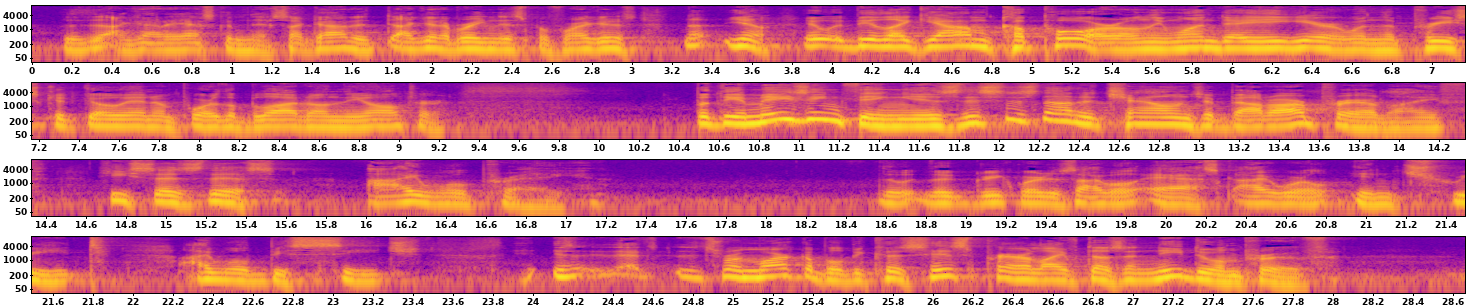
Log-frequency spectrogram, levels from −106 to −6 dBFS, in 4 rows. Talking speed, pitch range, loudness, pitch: 180 wpm, 120-155 Hz, -20 LUFS, 130 Hz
